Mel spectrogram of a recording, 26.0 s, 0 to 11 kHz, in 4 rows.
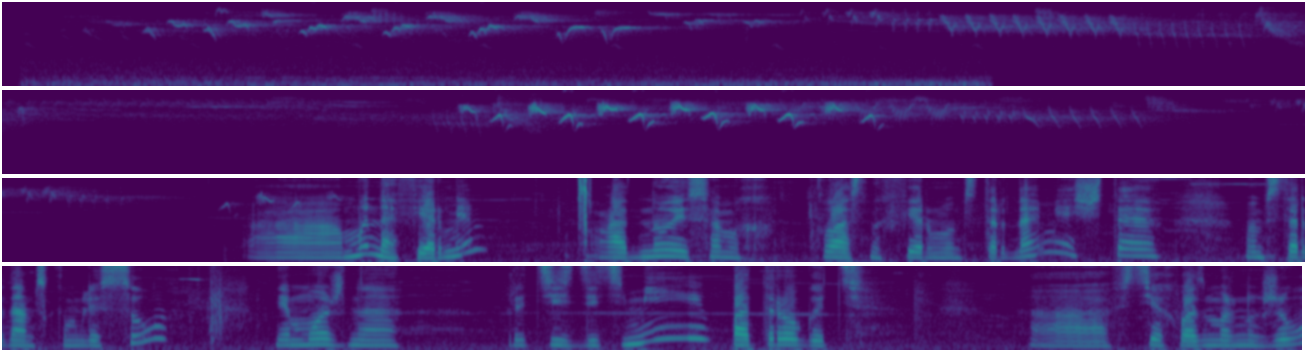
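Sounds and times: low rumbling noise: 0.1s - 5.0s, 15.0s - 26.0s
songbirds chirping: 0.1s - 26.0s.

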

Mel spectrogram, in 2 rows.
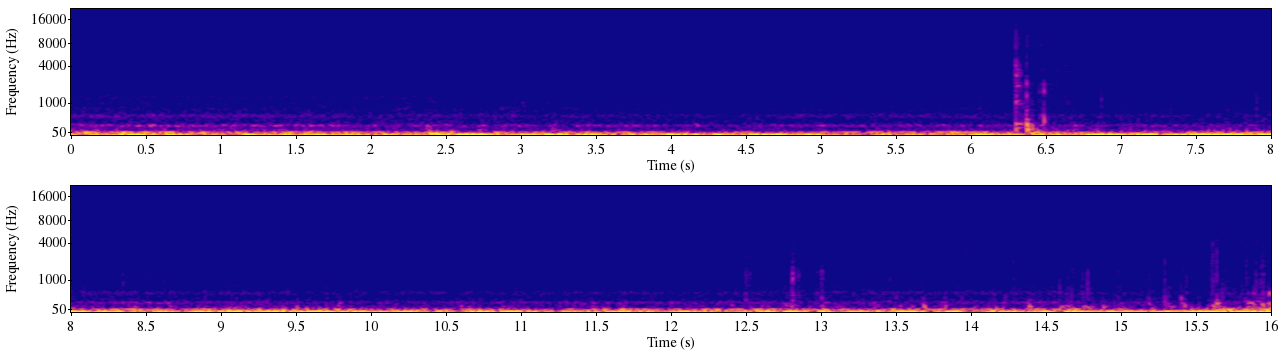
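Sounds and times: low wind rumble on microphone: 0.0s - 16.0s
arrow release crack: 6.2s - 7.0s
arrow hitting with whop and ring: 6.3s - 6.8s.

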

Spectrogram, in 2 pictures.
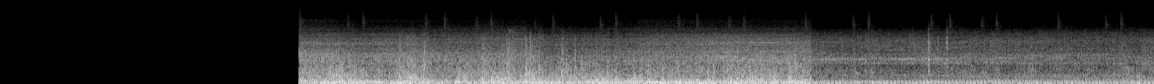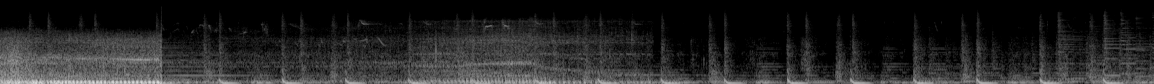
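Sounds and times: wind buffeting on microphone: 3.0s - 13.2s
motorcycle engine running: 3.0s - 22.2s.

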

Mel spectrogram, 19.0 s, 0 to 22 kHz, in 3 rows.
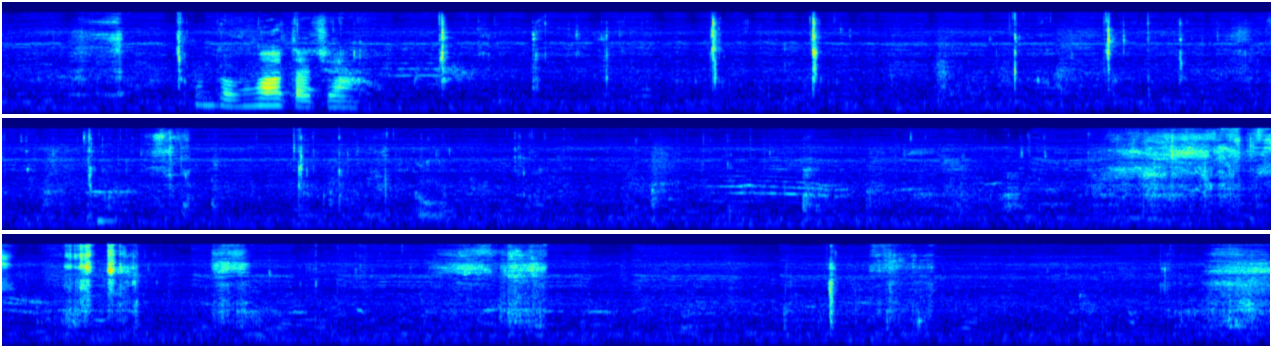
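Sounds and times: person chewing food: 2.1s - 4.2s, 5.0s - 9.2s, 11.3s - 15.6s, 16.7s - 17.4s.

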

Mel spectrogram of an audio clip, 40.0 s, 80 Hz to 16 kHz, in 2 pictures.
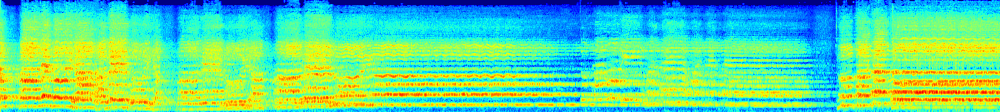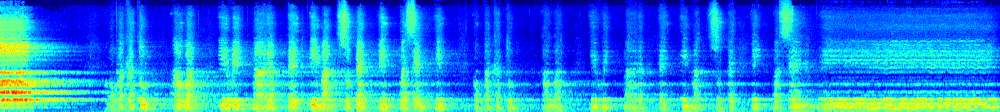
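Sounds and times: choir singing: 0.0s - 40.0s.

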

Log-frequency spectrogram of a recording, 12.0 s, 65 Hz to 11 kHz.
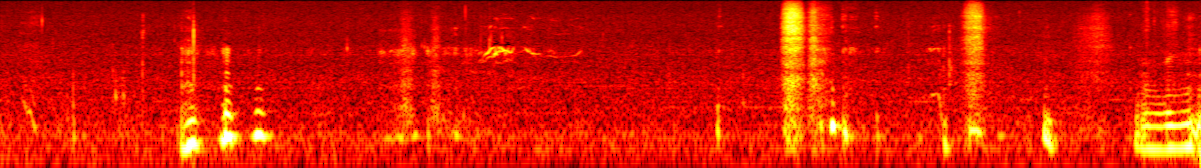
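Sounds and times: mouth clicks: 1.4s - 2.1s.

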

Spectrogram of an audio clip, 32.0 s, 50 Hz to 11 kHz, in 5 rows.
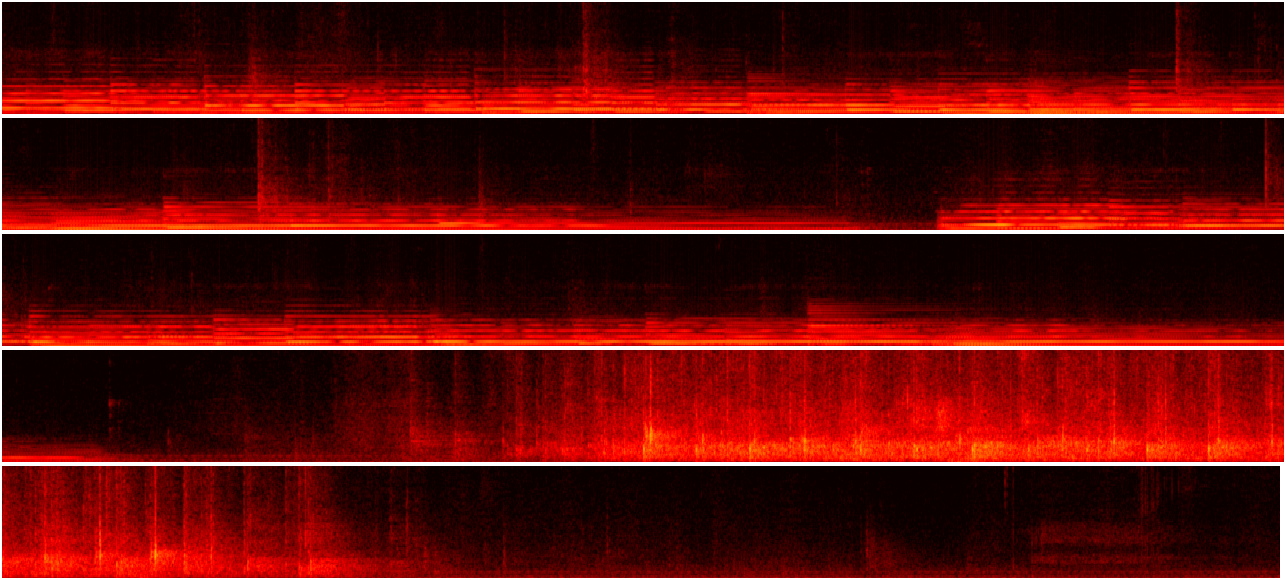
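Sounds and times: flute and piano: 0.0s - 19.8s
audience applauding: 21.4s - 27.9s.

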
